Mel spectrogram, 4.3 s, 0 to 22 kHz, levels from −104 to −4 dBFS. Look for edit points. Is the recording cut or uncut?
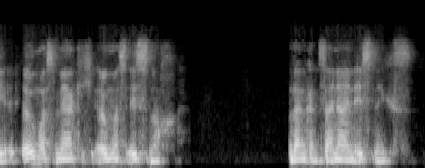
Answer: cut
